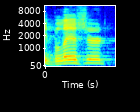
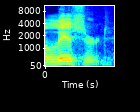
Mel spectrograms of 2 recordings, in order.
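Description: First: Said in the usual way. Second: "lizard" said for blizzard, opening B dropped; child's mispronunciation. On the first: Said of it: "she can't say blizzard". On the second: Retold or imitated. Grandfather quoting granddaughter's Dairy Queen order, "lizard" without the B. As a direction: imitate a small child saying "lizard", no B sound. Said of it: "she calls it a lizard".

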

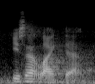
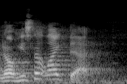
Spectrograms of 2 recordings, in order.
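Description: First: Quiet. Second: Said in the usual way. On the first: Shown as a demonstration.

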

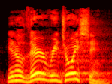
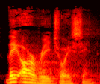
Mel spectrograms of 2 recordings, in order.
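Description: First: Much higher and louder, mock-cheery reassurance; put-on cheerful insistence, pitched up; imitated upbeat consoler. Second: Said in the usual way. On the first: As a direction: mimic a chirpy platitude to a mourner. Voices the platitude, then concedes it himself.

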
